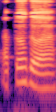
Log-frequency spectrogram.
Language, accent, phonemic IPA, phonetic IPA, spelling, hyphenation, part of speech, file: Portuguese, Brazil, /a.toʁ.doˈa(ʁ)/, [a.toɦ.doˈa(h)], atordoar, a‧tor‧do‧ar, verb, Pt-br-atordoar.ogg
- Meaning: 1. to stun, daze 2. to stupefy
